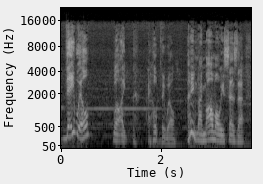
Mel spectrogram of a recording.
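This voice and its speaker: Awkward cartoon teenage boy, self-deprecating, bumbling, very lively pitch. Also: fairly quick. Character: awkward, goofy teenage boy trying to seem cool. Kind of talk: animated series dialogue. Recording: background music behind dialogue.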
